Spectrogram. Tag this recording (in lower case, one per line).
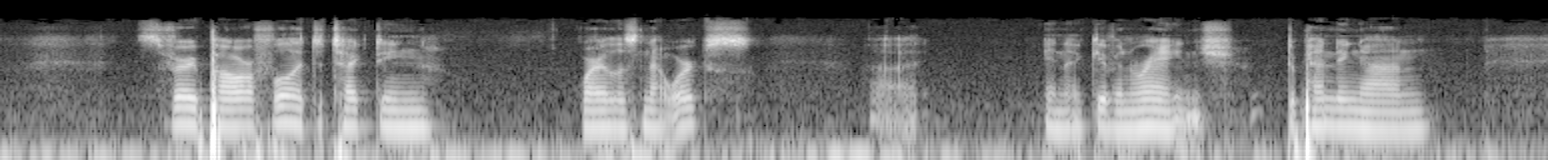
speech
